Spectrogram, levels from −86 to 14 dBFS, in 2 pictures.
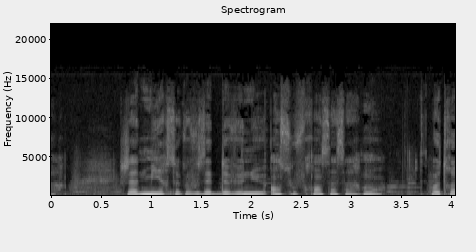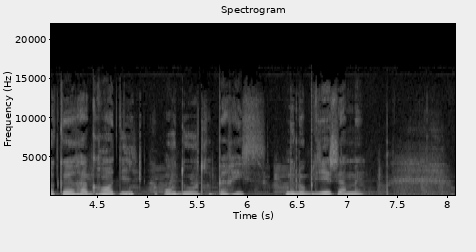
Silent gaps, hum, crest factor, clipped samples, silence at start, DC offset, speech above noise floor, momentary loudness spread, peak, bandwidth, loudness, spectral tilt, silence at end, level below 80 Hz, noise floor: none; none; 18 dB; under 0.1%; 0 s; under 0.1%; 21 dB; 20 LU; -12 dBFS; 15.5 kHz; -29 LUFS; -6 dB/octave; 0.05 s; -52 dBFS; -48 dBFS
